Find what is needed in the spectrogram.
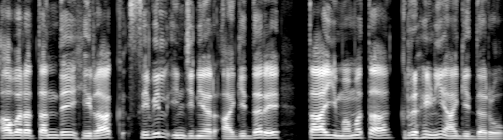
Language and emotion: Kannada, neutral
